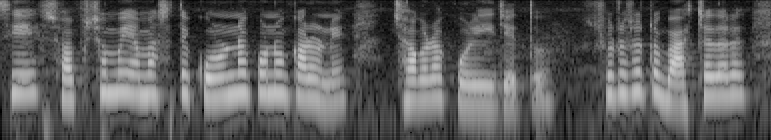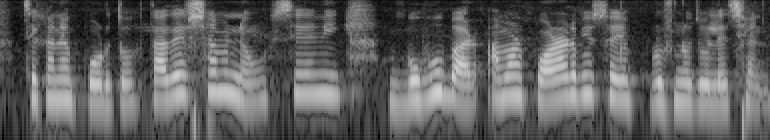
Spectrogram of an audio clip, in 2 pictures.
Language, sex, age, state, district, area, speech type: Bengali, female, 30-45, West Bengal, Jhargram, rural, spontaneous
